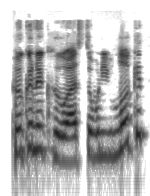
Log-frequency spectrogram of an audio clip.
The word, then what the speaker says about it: Puka Nacua: Puka Nacua. Did I say it right? – You got it. Perfect.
